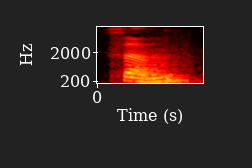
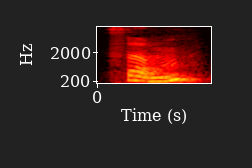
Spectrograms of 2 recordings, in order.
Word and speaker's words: thumb: Remember, letter B likes to remain silent when it is following the letter M.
